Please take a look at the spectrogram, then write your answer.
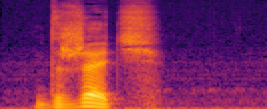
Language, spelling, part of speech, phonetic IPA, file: Polish, drzeć, verb, [ḍʒɛt͡ɕ], Pl-drzeć.ogg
